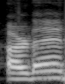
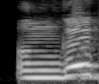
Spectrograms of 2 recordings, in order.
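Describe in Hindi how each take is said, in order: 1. इसका उच्चारण flapped 'r' ध्वनि के साथ होता है। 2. इसका उच्चारण नासिक्य 'ng' ध्वनि के साथ होता है। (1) "अड़य नहीं होता" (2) "जिसका उच्चारण क्या होता है, अंग की तरह होता है"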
